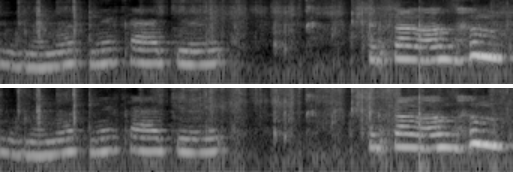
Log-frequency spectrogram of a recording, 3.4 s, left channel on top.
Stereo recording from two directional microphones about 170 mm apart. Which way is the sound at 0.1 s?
30° right (ahead or behind).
